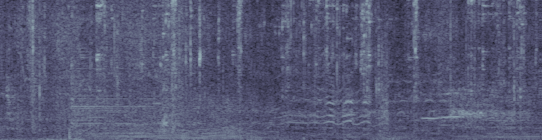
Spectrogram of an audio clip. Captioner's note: horses neighing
